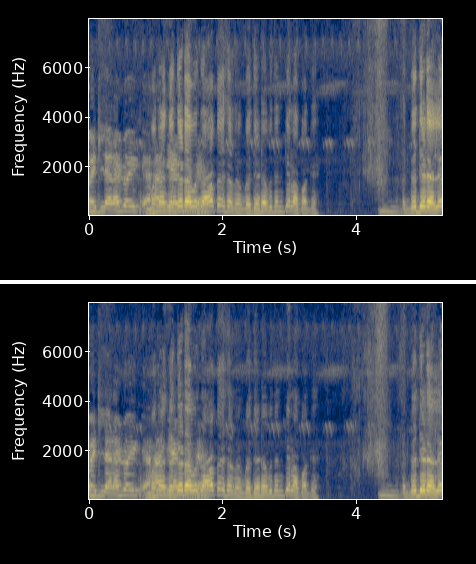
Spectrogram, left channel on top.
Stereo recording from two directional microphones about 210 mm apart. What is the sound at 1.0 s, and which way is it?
Speech, 5° left (ahead or behind).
